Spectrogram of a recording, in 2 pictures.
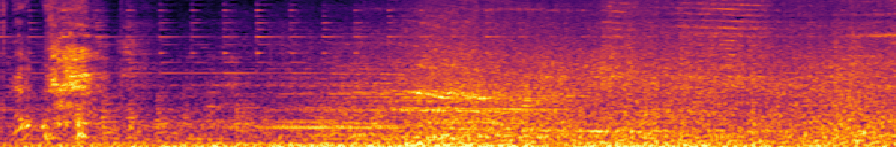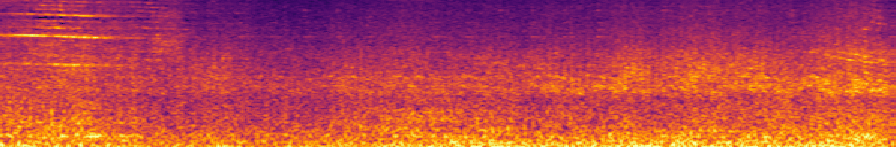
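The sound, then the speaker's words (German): A train runs on the rails beside a station platform with a loud, continuous rumble and rattling clatter that stays steady throughout. “Dann bemerkte er den herannahenden Zug.”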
